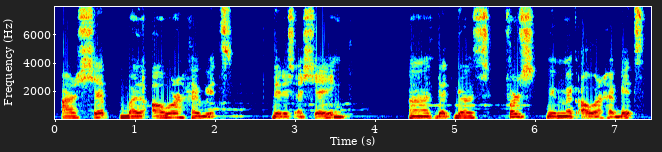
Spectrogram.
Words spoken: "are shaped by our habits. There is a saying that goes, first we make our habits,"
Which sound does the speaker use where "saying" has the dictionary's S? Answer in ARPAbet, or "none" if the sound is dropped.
SH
